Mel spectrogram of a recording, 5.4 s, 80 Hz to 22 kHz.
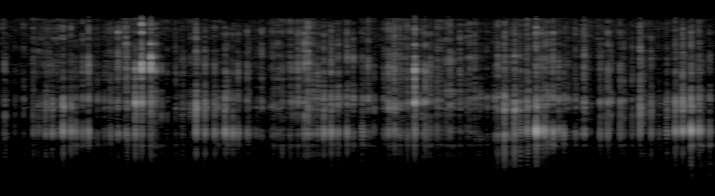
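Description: Fingernails scratch quickly across the weave of a hollow, cylindrical woven rattan or reed basket held in both hands. It makes a dense, dry, crackling rattle of rapid scrapes, bright and papery around 1.7 kHz with no low end. The texture swells and eases in quiet bursts throughout.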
